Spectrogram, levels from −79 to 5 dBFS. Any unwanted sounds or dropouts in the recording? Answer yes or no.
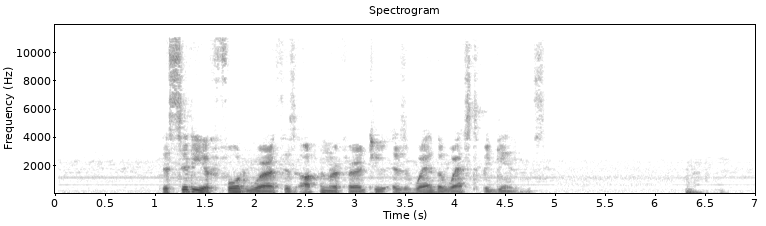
no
